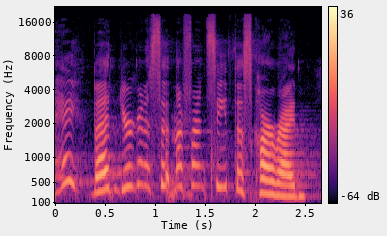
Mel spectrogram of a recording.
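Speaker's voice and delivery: mock nonchalant tone. Parent retelling what they told their kid while loading the car, retelling a nonchalant remark. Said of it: "I just really nonchalantly said".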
